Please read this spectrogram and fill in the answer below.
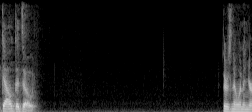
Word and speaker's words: Gal Gadot: How do you pronounce gal gadote? Here we go. Okay. Gal gadote. The t right. Gal pronounced like gut. Gal. Gal. Gal. O sound is short like in dot and the t is pronounced.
